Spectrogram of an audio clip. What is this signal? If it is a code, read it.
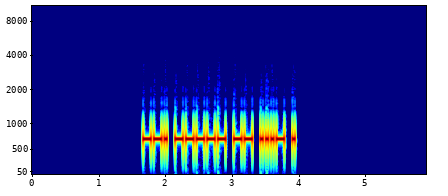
Morse code, heard as a keyed tone, about 31 wpm, 700 Hz. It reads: G0MVE
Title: DXCC-100 Call Signs - 5 Characters - Repeated 3x - 30wpm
